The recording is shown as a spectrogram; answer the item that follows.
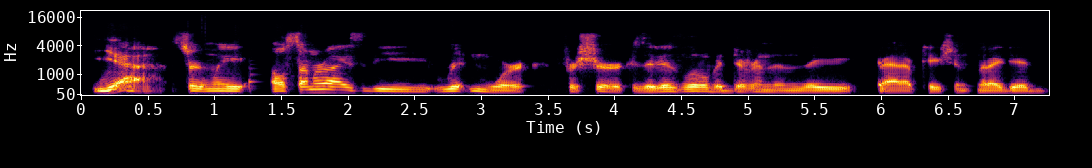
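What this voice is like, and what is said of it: American East Coast accent. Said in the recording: “my East Coast accent”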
